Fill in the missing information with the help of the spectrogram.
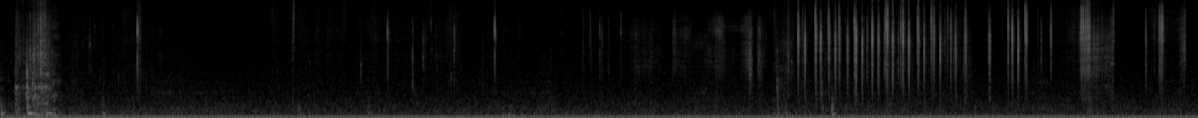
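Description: Long red acrylic nails scratch and tap across a large, solid, oval cream-colored bar of soap with a carved surface, held in both hands. Soft, bright scratching and crisp clicking taps sound over a steady low hum, growing busier and denser in the second half of the clip.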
